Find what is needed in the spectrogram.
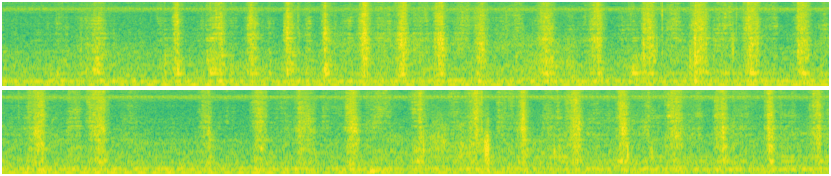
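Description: A steel trowel jabbing and scraping wet concrete mix down into a cinder block's hollow cell, packing it in. It makes quick, irregular scrapes and taps, several a second.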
